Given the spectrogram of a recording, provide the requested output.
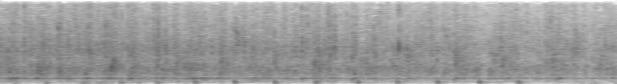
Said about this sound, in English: So I think that deserves a round of applause. Thank you.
